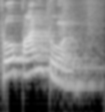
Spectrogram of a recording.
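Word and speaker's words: propan-2-one: two plus to ওন এখানেও একই রকম ভাবে ই এর উচ্চারণ আমরা করবো না তাহলে কি হবে প্রোপান টু ওন প্রোপান টু ওন প্রোপান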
